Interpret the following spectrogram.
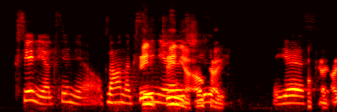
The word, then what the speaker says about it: Ksenia: Is it Luxenia? Ksenia, Oksana, Ksenia. Ksenia. Okay. Yes, Okay, I think Mother let me Ksenia.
